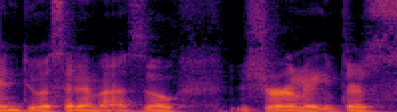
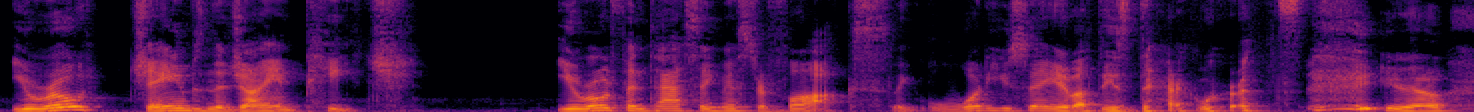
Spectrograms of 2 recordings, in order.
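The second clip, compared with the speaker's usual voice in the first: higher, slow, disbelieving; as if asking the author how dare he; incredulous thought; 6 semitones higher, slower than usual. Retold or imitated. Reader challenging Roald Dahl about dark worlds, incredulous. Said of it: "I'm thinking to myself".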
